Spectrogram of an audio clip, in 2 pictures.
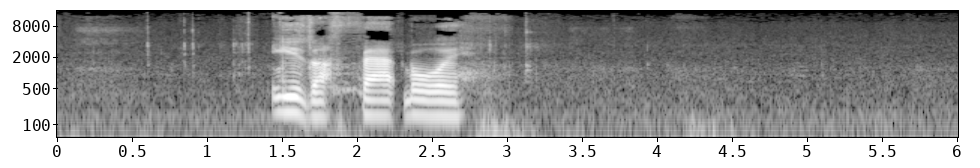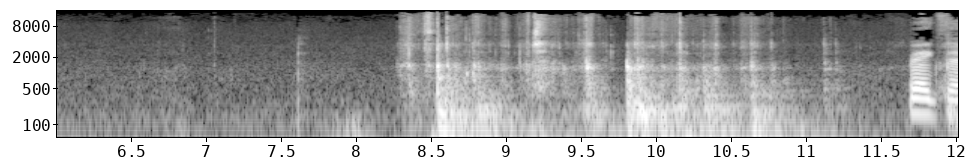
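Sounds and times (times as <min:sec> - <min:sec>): rustling and clattering on aluminium: 0:08.2 - 0:12.0.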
